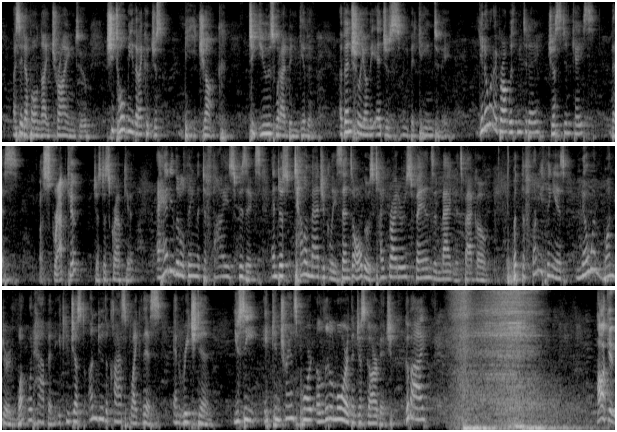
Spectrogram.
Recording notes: (As presented at Bethesda Game Days). The show that we performed live at Bethesda Game Days in Boston on stage.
